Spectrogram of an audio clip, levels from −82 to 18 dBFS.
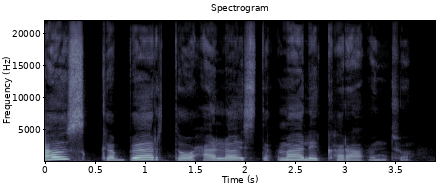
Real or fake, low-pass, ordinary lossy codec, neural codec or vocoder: fake; none; none; vocoder, 44.1 kHz, 128 mel bands every 256 samples, BigVGAN v2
